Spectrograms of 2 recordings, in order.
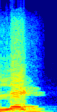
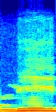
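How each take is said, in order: First: The word has a short vowel sound. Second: The word has a long vowel sound. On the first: It is the name of a metal. "इसको फिर हम लेड pronounce करते हैं" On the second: It is the verb meaning to guide. "लॉन्ग vowel के साथ"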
